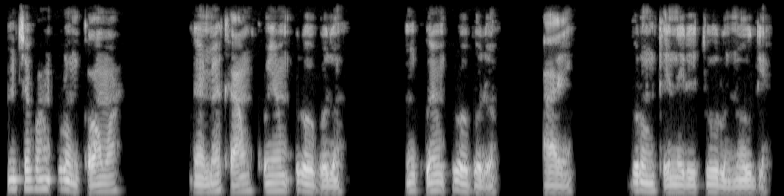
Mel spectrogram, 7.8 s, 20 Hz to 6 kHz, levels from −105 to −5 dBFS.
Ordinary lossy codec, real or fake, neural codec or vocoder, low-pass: none; real; none; 5.4 kHz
